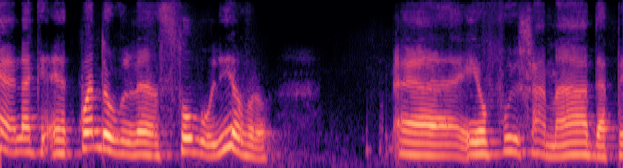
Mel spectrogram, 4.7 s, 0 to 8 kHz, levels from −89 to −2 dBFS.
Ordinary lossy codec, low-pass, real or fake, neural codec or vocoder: none; none; fake; codec, 16 kHz, 2 kbps, X-Codec, HuBERT features, trained on general audio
